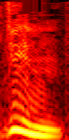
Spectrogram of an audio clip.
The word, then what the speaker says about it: Jin: bajo el nombre de Jin, J-I-N, Jin, pronunciado así en japonés.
